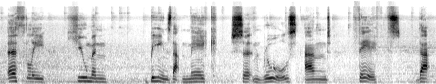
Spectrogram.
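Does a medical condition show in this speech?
No.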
